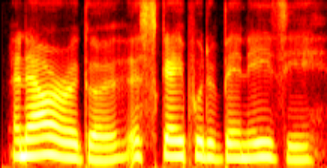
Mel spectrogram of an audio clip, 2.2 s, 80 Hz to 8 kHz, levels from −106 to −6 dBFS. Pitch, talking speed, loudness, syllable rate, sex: 215 Hz, 220 wpm, -16 LUFS, 5.9 syllables/s, female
